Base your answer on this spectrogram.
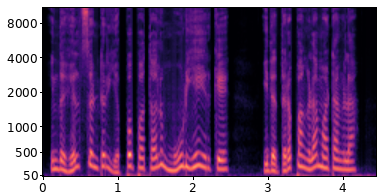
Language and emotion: Tamil, fearful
